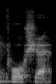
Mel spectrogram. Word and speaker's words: Porsche: We're supposed to say Porsche, we're supposed to say Nike, but we don't. We say Porsche, we say Nike. It's almost everybody in England says Porsche. Almost everyone in England says Nike. I mean, I've been into a Nike shop and they say Nike in the shop, but we know it's Nike, we know it's Porsche.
